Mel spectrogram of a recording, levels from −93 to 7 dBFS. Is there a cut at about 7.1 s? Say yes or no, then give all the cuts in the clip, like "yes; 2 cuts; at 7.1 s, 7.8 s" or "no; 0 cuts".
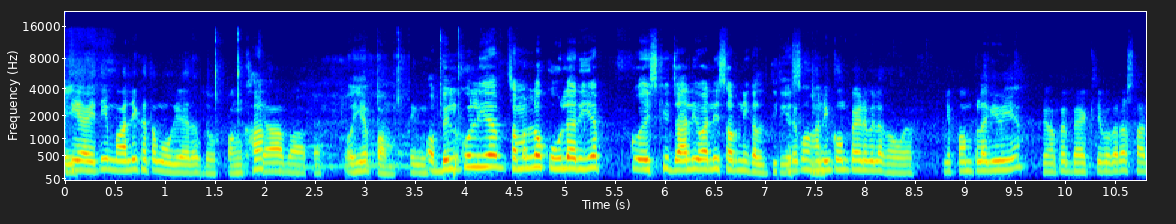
yes; 4 cuts; at 1.4 s, 3.5 s, 7.1 s, 9.8 s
